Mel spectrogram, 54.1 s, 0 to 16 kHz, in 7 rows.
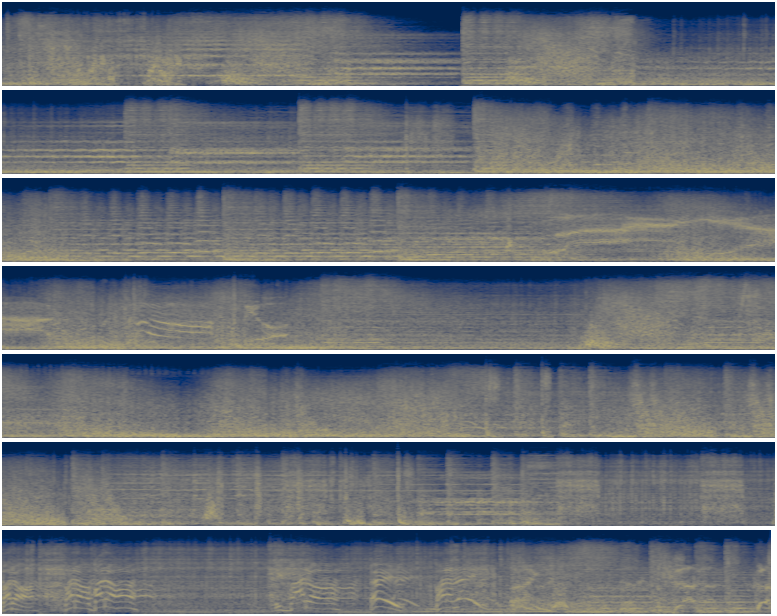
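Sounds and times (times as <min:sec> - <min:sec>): dramatic background music: 0:00.0 - 0:45.2, 0:50.0 - 0:54.0
heavy boom crash effect: 0:12.5 - 0:16.2
dense rumbling noise: 0:12.6 - 0:16.2, 0:31.0 - 0:39.8.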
